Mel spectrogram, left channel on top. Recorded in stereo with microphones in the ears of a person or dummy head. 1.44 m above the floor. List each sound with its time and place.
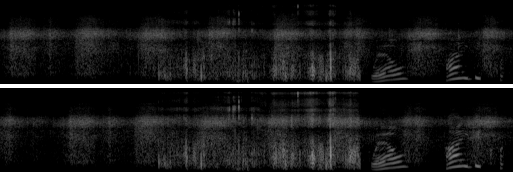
1.6 s running footsteps: 5° right (ahead or behind); by 3.6 s 25° right (ahead or behind)
3.7 s a man speaking: 20° right (ahead or behind)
